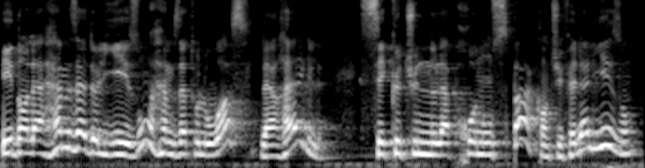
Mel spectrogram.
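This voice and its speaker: A man's voice: high-pitched, moderate pace, roomy sound. A man teaching an Arabic grammar class online, explaining patiently and checking in with his students often. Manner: animated, checks understanding with frequent "d'accord?".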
